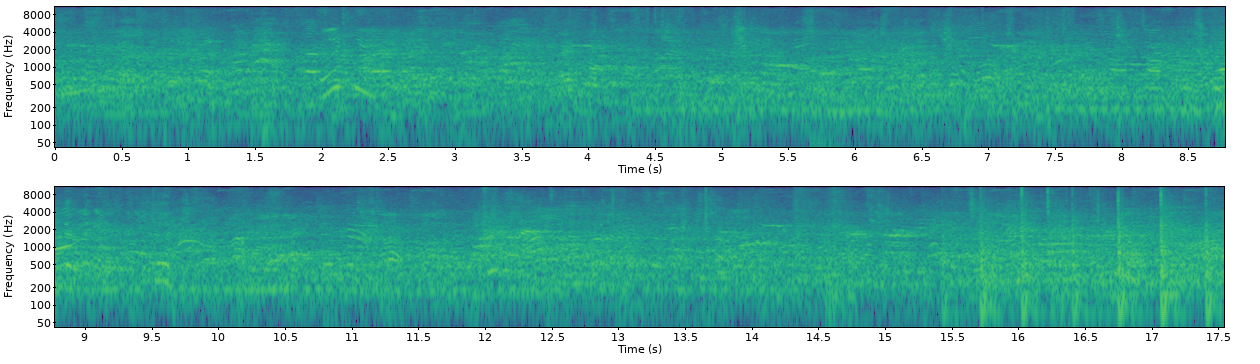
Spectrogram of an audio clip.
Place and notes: National amusement park, Ulaanbaatar, Mongolei - whac a mole!
children's day, situation where everyone at the same time 'whac a mole' - long preperation, short game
